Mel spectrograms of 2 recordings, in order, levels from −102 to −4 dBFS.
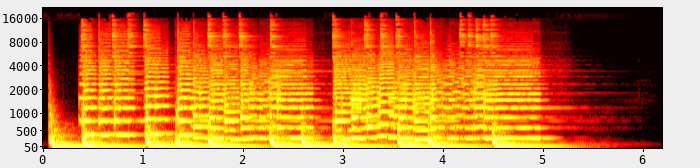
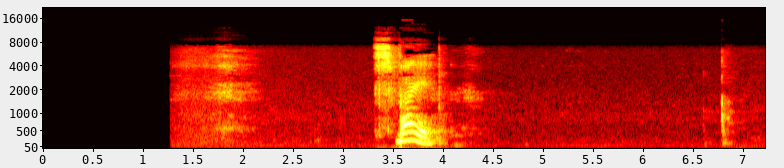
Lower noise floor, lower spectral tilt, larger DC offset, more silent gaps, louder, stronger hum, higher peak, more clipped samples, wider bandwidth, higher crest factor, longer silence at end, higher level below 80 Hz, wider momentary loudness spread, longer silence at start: first, -68 dBFS vs -62 dBFS; first, -5 dB/octave vs -2.5 dB/octave; neither; neither; about the same, -16 LUFS vs -15 LUFS; first, 60 Hz at -45 dBFS vs none; about the same, -2 dBFS vs 0 dBFS; neither; first, 18 kHz vs 11 kHz; second, 16 dB vs 22 dB; first, 0.9 s vs 0.35 s; first, -24 dBFS vs -60 dBFS; second, 4 LU vs 27 LU; second, 0.05 s vs 1.7 s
